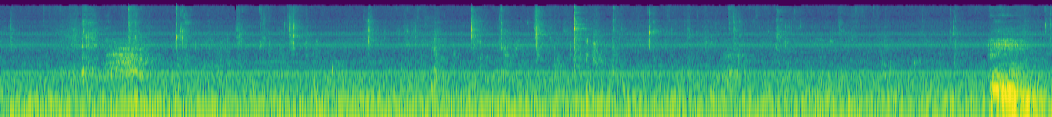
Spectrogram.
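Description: Chewing and mouth sounds of eating rice and fish curry by hand, with scattered small clicks and squelches from chewing and from fingers mixing rice on the plate, over a faint steady electrical hum. A brief, louder low sound comes near the end.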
